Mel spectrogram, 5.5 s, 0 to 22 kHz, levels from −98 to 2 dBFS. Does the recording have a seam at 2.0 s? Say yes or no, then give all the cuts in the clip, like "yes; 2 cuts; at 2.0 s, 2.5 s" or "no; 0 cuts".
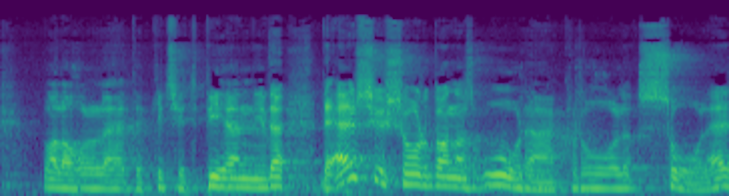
yes; 1 cut; at 2.0 s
